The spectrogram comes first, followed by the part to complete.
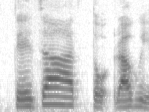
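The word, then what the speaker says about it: デザート: 디저트 발음은 여러분 우리가 자, 네자또라고 얘기를 해요, 여러분. 그쵸? 그래서 디저트지만 발음은 네 들어서 네자또라고 얘기를 하고요.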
